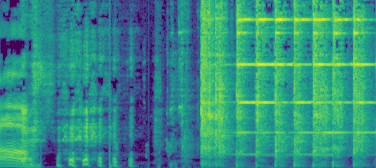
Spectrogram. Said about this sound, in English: now you're hitting the bell, and I now actually have to edit in the bell. That makes it very difficult for me.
